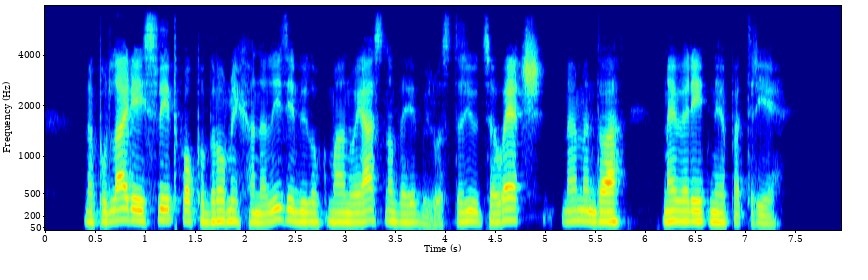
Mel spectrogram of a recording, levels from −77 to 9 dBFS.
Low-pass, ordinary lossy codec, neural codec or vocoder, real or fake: 7.2 kHz; none; codec, 16 kHz, 0.5 kbps, X-Codec, HuBERT features, trained on LibriSpeech; fake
